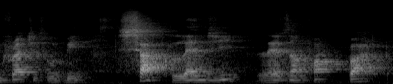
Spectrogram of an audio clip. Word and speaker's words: lundi: In French it's lundi.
